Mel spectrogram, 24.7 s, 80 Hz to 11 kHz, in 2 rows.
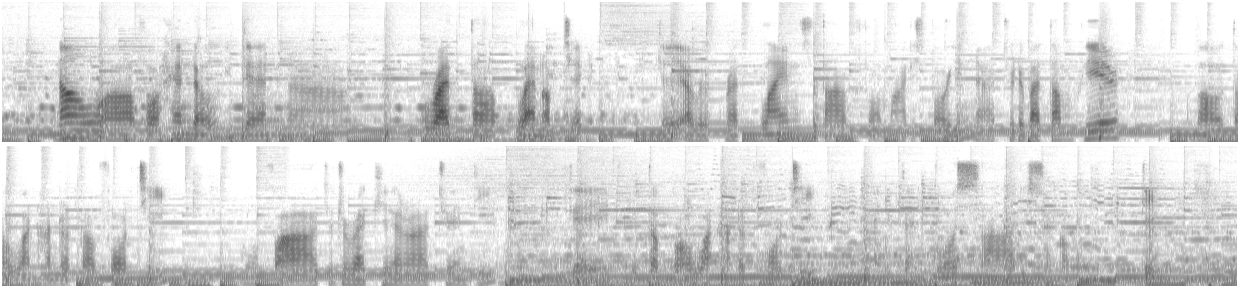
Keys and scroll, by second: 5.0-6.1 typing, 12.3-14.2 typing, 17.0-18.0 typing, 19.1-21.9 typing, 23.2 space.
